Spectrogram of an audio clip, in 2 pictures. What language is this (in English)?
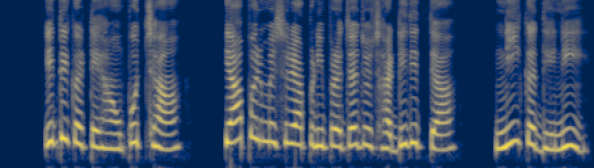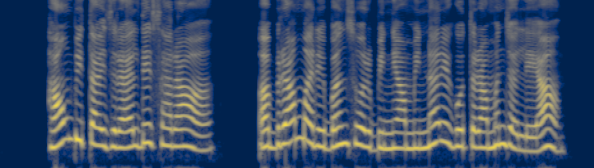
Mandeali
